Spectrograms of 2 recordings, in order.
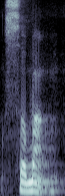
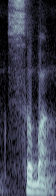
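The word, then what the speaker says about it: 소방: বিউপের উচ্চারণ হবে এখানে বাং, সোবাং, সোবাং। বিউপের উচ্চারণ ব এবং ভর মাঝামাঝি হবে, কারণ বিউপ নিচে বাতসিম পেয়ে গেছে, এই কারণে ব এবং ভর মাঝামাঝি উচ্চারণ হবে সোবাং, সোবাং।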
